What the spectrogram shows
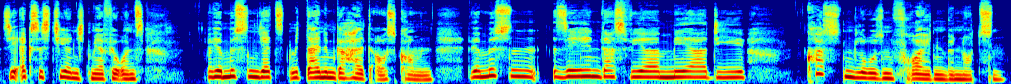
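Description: A man's voice: sits high, moderate pace, no room sound, close to an everyday voice. A fierce, principled young wife speaks up, as a male reader puts her on, her voice lifted above his own. She talks firmly and with indignation. The recording is dry and close, with no room sound. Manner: indignant, firm. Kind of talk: audiobook dialogue reading.

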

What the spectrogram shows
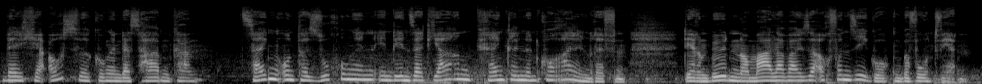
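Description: A woman's voice: fairly low pitch, normal speed, warm tone, a little hiss or hum. A woman reading scripted science narration for a radio documentary. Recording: music bed behind the voice. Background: music.

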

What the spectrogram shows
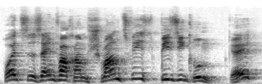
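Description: A man's voice: high-pitched, very animated, normal speed, sharp tone, heavily acted. A man with a Bavarian accent playing a patient, down-to-earth older master carpenter in a radio play, matter-of-fact in tone. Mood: explaining.

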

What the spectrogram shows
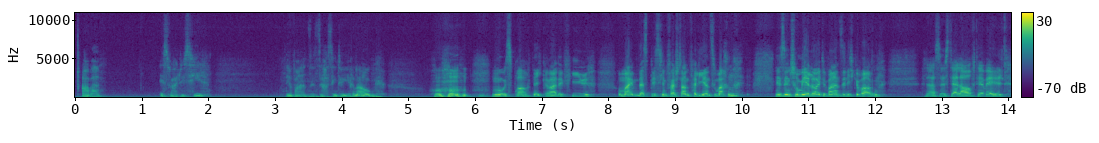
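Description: An actor playing a young prisoner who wakes from a nightmare trembling and panicked, then slowly recounts it. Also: male voice, fairly high pitch, close to an everyday voice. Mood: shaken. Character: young male prisoner woken from a nightmare, terrified and shaken. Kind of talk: stage drama performance.

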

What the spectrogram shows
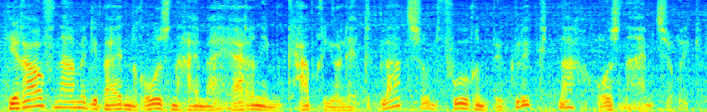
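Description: A man narrating a literary text in a measured, ironic storytelling manner. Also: fairly low pitch, sing-song, background noise. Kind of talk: literary radio reading.

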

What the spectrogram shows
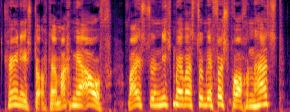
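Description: A man's voice: high voice, moderate pace, a bit bright, no room sound, studio quality, pitched above the performer's own voice. A man putting on a cheeky, pushy fairy-tale frog. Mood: shrill, insistent. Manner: pushy, demanding.

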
